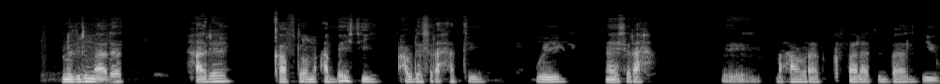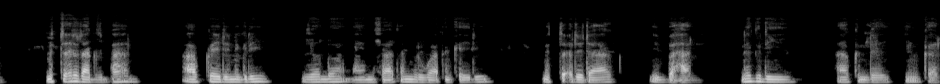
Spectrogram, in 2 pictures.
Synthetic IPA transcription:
nɨɡd̪imalɐt̪̚ | ħad̪ɐ | kʰaft̪ʰo̞̰mʕabːajt̪ʰi | ʕawd̪ɐsɨɾa̰ħt̪ʰːi | wɔj | najsɨɾaħ | maħaβɐɾat̪kʰɨ̥fala̰t̪zɨbːahalɨjːu | mɨt̪ʰːɨʕd̪ɨd̪aɡzɨbːahal | ʔa̰βkʰɐjd̪inɨɡd̪i | zɐlːo̞najmɨʃat̪ʼɨmːɨɾɨɡʷat̪ʼɨnkʰɐjd̪i | mɨt̪ʰːɨʕd̪ɨd̪aɡ | jɪ̰bːaɦal | nɨɡd̪i | ʔaβkʰɨnd̪ɐjːɨ̰mɨkʼːɐl

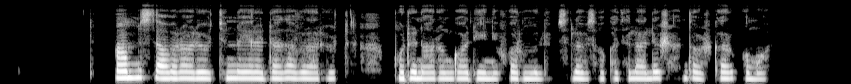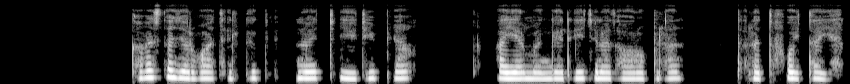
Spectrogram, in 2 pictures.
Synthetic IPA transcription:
ʔamːɨst̪aβɾaɾiwo̞t͡ʃːɪnːajɛɾəd̪at̪aβɾaɾiwo̞t͡ʃːb̥ud̪ɨnaɾəŋɡʷad̪junifo̞ɾmlɨβsɨləβsəwkʰət̪ʰəlalːəfʃant̪ʰʼawot͡ʃːɡəɾkʼomwal | kʰəβəst̪ʰəd͡ʒəɾβat̪ʰɨlːɨkʼ | nɨt͡ʃʼjɛit̪ʰjo̞pʼja | ajːɛɾməŋɡəd̪jɛt͡ʃʼɪnət̪ʰawɾo̞pːɨlan | t̪ʰə̥lət̪ʼːɨfojɪt̪ʰːajːal

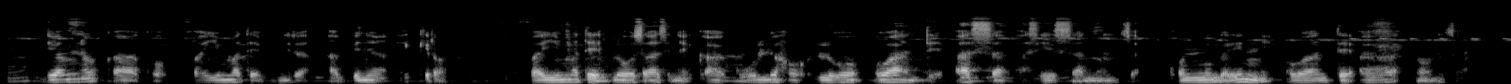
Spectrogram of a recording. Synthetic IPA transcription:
d̪ɪwɐmɪnɔkʼaːkʼːɔ | fɐjːɪmɐt̪ɛmɐnɪɾɐːbːɪnaːɛkːɪɾɔ | fɐjːɪmːɐt̪ɛloːsaːsɪnɛ̰kʼaːkʼːulːɪhɔlʊbɔwaːnt̪ɛɐsːɐɐsiːsːɐ̰nɔnsɐ̥ | kʰɔnːʊɡɐ̰ɾɪnːɪɔwaːnt̪ɛʔɐanoːnsɐ̥

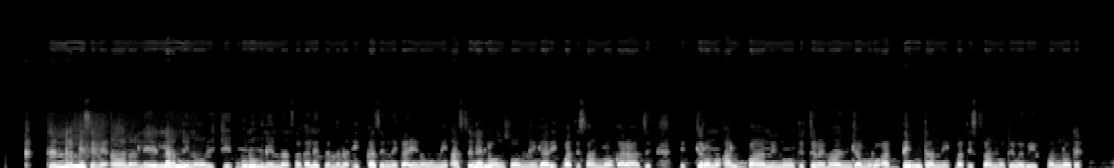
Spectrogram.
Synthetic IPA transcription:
t̪ɛnːɛmːɪsɪlɛʔaːnɐle̞ːlːɐnːɪnoːɾɪt͡ʃːɪbʊnʊmɪnɛnːɐsʼɐɡɐlɛt̪ːɛmːɛnɐʔɪkːɐsɪnːɛkɐ̰ʔɪnɐhʊnːɪʔɐsːɪnɛlɔnsɔnːɪɡɐɾɪbɐt̪ʼɪsɐnːɔɡɐɾaːt̪ɪ | ɪkːɪɾɔnʊʔɐ̰lbaːnːɪnoːt̪ɪt̪ːɪnɛɦɐnd͡ʒɐmʊɾɔʔɐ̰d̪ːɪnt̪ɐnːɪbɐt̪ʼɪsɐnːɔt̪ɛwɛbiːfːɐnːɔt̪ɛ

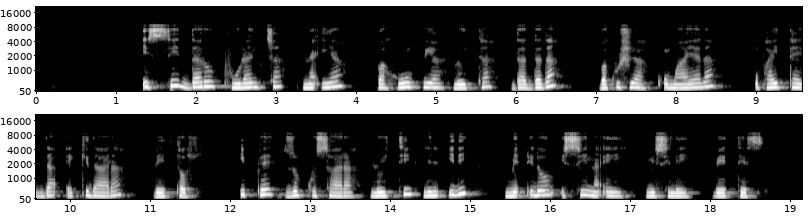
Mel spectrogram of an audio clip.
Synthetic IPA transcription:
ʔɪsːɪd̪ɐɾɔpʰuːlɐnt͡ʃːɐ | nɐʔɪja | b̥ɐhuːpʼːɪjalɔjt̪ːɐ | d̪ɐd̪ːɐd̪ɐ | bɐkʊʃɪjakʼʊmaːjɐd̪ɐ | ʊfɐjt̪ːɐjd̪ːɐɛkʼːɪd̪aːɾɐ | be̞ːt̪ːɐws | ʔɪpːɛzɔkːɔsaːɾɐlɔjt̪ːɪlɪlʔʼɪd̪ɪ | mɛɗːɪd̪ɔʔɪsːɪnɐʔɛj | mɪsɪlɛj | be̞ːt̪ːe̞ːs

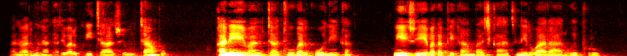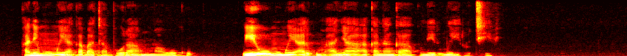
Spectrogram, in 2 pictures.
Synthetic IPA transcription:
ʋan̤uʋaɾimun̤andaɾiʋaɾikuitaʐe̞mutaːmbo̞ | pane̞ʋatatʰuʋaɾikuo̞ne̞ːka | uje̞ʐe̞ʋakape̞kambat͡ʃi̥kad͡zine̞ɾuʋaɾarwe̞bʱuro | pane̞mumwe̞akaɓatabʱo̞ɾamumao̞ko̞ | uje̞wo̞mumwe̞ʔa̰ɾikum̤aɲaːkanaŋɡakune̞rumwe̞rutʰiːʋi

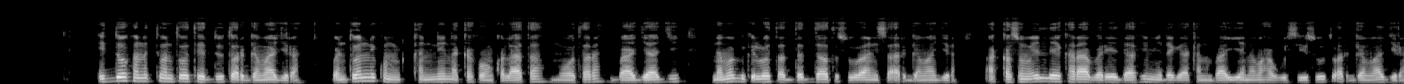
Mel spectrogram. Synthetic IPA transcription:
ʔɪd̪ːo̞ːkɐnɐt̪ːɪwɐnt̪o̞ːt̪ɐhɛd̪ːuːt̪ʊɐɾɡɐmaːd͡ʒɪɾʔɐ | wɐnt̪o̞ːnːɪkʊŋkɐnːe̞ːnɐkːɐkɔŋkɔlaːt̪amo̞ːt̪ɐɾɐbaːd͡ʒaːd͡ʒiː | nɐmɐbɪkʼɪloːt̪ɐɐd̪ːɐd̪ːaːt̪ʊsuːɾaːnɪsa̰ːɐ̰ɾɡɐmaːd͡ʒɪɾɐ | ʔɐ̰kːɐsʊmɐɪlːe̞ːkɐɾaːbɐɾe̞ːd̪aːfɪmɛᶑɐɡaːkɐnbaːjʔe̞ːnɐmɐɦɐwʊsiːsuːt̪ʊɐ̰ɾɡɐmaːd͡ʒɪɾɐ

